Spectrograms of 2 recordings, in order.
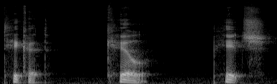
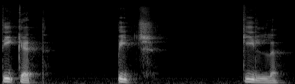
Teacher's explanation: Well, with an Italian accent, the aspiration goes away completely. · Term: completely unaspirated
